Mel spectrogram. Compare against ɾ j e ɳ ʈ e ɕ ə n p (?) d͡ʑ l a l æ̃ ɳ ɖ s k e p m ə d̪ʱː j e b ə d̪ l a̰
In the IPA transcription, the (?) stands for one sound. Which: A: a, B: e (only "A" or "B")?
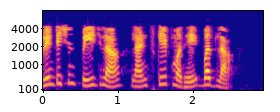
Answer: B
